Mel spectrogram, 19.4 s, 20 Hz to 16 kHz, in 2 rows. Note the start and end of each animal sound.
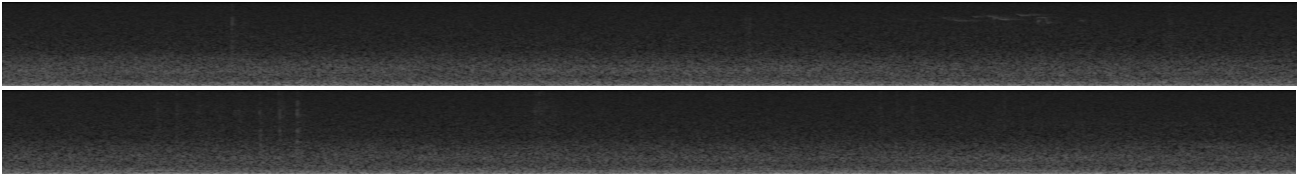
[6.73, 8.00] Blackburnian Warbler (Setophaga fusca)

